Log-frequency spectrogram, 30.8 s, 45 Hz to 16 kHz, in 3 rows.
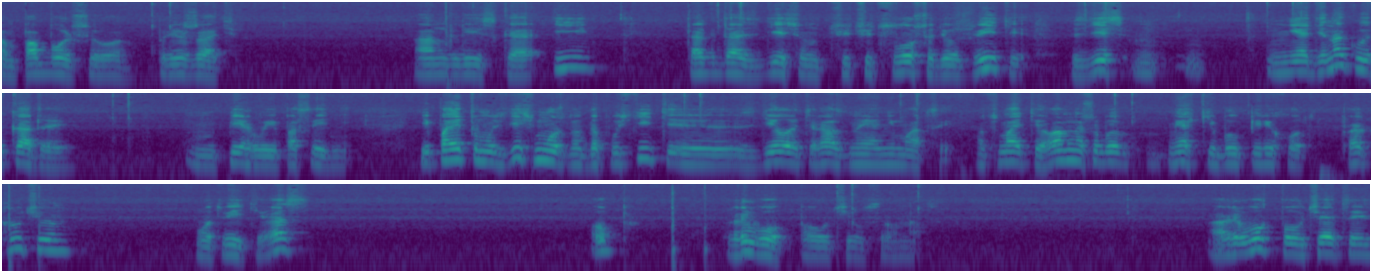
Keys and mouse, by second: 3.6 i, 5.6 click, 8.4 click, 9.7 click, 11.3 click, 15.7 click, 17.3 click, 18.9 click, 20.8 space, 25.8 space, 26.9 click, 27.7-30.8 drag.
